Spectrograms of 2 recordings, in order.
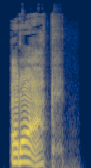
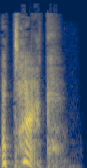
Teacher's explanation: the T does not change to a fast D sound if the T is within a stressed syllable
